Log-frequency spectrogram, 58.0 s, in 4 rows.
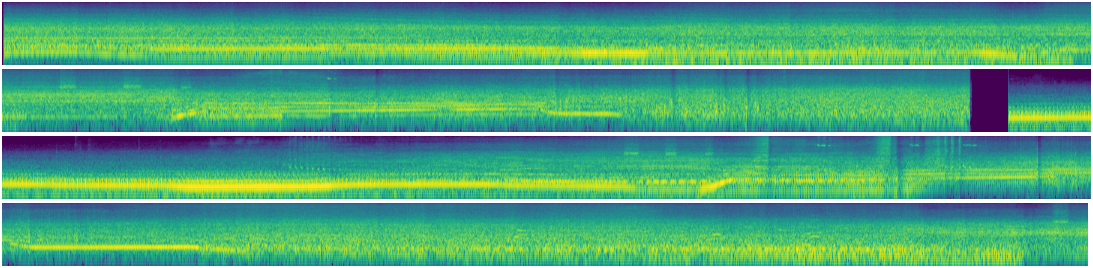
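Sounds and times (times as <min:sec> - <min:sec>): car engine accelerating: 0:00.0 - 0:27.4, 0:28.0 - 0:58.0
road noise inside car: 0:00.0 - 0:27.4, 0:28.0 - 0:58.0.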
